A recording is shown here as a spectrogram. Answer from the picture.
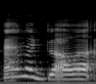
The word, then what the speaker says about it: amygdala: Amygdala? – Yeah, amygdala. Amygdala. It's A-M-Y-G-D-A-L-A, and I can no longer remember how to pronounce it.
